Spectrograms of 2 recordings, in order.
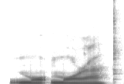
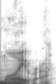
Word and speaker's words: Moira: John finds it suspicious that Mora, is that how you pronounce her name? Moira.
